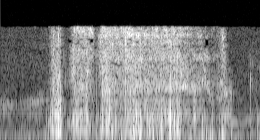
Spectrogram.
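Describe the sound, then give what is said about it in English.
A radio host loudly slurps coffee on air, one long hissing, sucking draw lasting about two seconds, heard alone with no talk over it. “Nobody else drinks coffee like that on the air.”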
